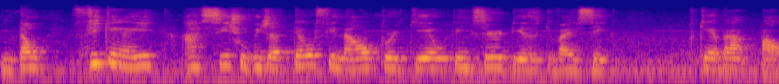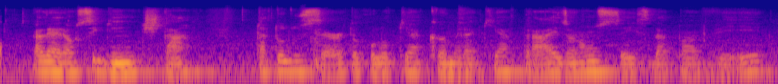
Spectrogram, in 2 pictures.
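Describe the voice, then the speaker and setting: Amid noticeable background noise, a man speaks at a moderate pace with lively intonation and big swings in loudness. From Brazil. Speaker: YouTuber. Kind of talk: casual vlog talk to camera. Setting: at home, bedroom. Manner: animated. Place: home room. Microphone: phone near.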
